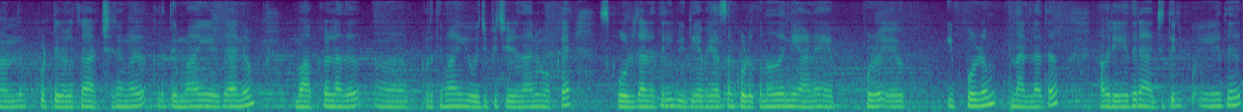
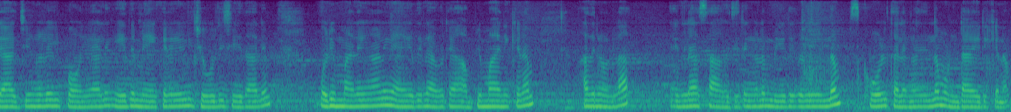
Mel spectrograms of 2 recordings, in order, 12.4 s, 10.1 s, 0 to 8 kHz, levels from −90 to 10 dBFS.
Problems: constant background noise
